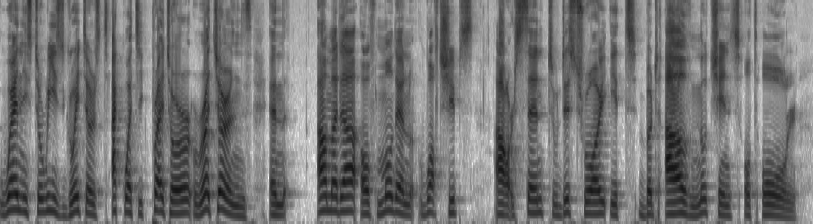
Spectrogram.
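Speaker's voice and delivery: English spoken with a French accent. A French speaker reads a film's English tagline aloud: French-accented English. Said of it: "Notez mon accent anglais".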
